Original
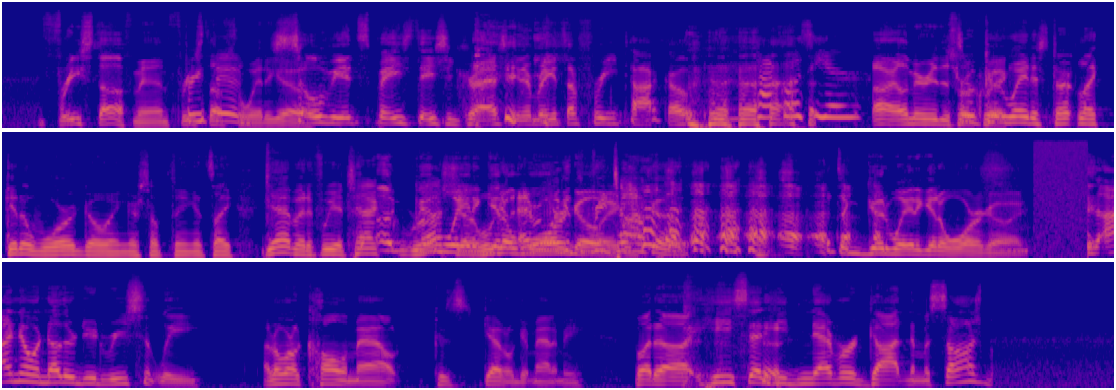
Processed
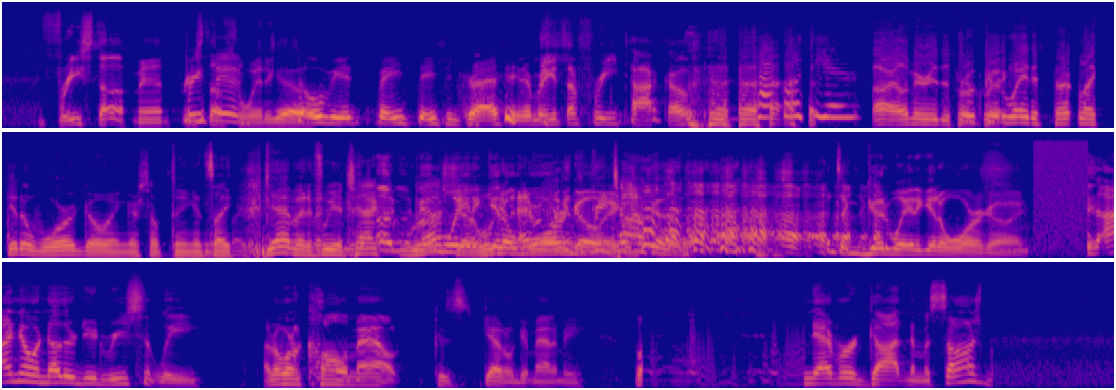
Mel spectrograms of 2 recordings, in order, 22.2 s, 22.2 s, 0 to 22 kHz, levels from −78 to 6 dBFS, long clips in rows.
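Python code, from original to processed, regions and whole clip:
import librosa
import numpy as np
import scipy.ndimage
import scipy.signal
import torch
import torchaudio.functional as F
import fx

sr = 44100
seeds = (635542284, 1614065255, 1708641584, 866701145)

y = fx.chain(x, sr, fx.lowpass(hz=6400.0, slope=24),
    fx.comb(ms=3.4, depth=0.63),
    fx.level_steps(step_db=17), at=(0.69, 1.23))
y = fx.chain(y, sr, fx.lowpass(hz=1200.0, slope=12),
    fx.peak_eq(hz=480.0, db=8.0, octaves=1.1), at=(1.81, 3.59))
y = fx.chain(y, sr, fx.median_filter(points=15),
    fx.transient(attack_db=-2, sustain_db=-10), at=(4.78, 7.54))
y = fx.chain(y, sr, fx.low_shelf(hz=140.0, db=6.5),
    fx.echo_single(ms=115, db=-18.0),
    fx.pre_swell(db_per_s=91.0), at=(8.55, 13.25))
y = fx.chain(y, sr, fx.peak_eq(hz=100.0, db=8.0, octaves=0.58),
    fx.comb(ms=5.9, depth=0.8), at=(16.69, 17.35))
y = fx.chain(y, sr, fx.over_compress(threshold_db=-35.0, ratio=-0.5),
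    fx.octave_resonator(note='B', decay_s=0.14),
    fx.transformer_sat(knee_hz=2000.0), at=(19.09, 20.18))
y = scipy.signal.sosfilt(scipy.signal.butter(2, 77.0, 'highpass', fs=sr, output='sos'), y)
y = fx.low_shelf(y, sr, hz=130.0, db=-11.5)
y = y * 10.0 ** (2.5 / 20.0)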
